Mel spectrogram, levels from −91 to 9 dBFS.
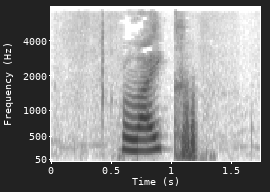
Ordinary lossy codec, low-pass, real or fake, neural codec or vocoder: MP3, 32 kbps; 7.2 kHz; real; none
